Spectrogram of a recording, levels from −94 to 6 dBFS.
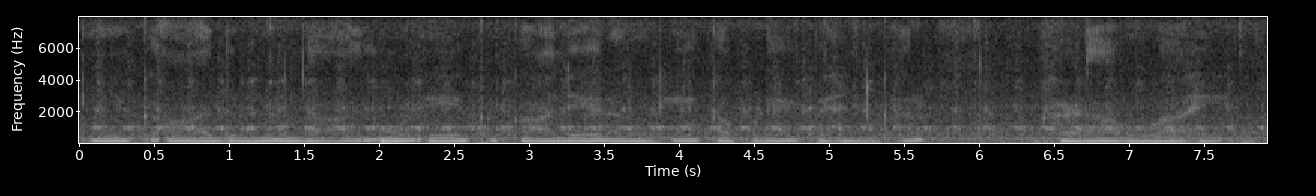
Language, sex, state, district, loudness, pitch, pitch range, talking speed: Hindi, female, Chhattisgarh, Jashpur, -40 LUFS, 190 Hz, 180-200 Hz, 105 wpm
